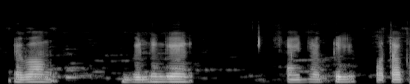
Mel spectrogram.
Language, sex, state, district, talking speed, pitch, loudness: Bengali, male, West Bengal, Paschim Medinipur, 100 wpm, 120 Hz, -23 LUFS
